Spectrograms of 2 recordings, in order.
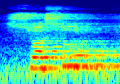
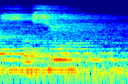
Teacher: जो तालव्य श है वो किसमें बदल गया है, दंती स में बदल गया है।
